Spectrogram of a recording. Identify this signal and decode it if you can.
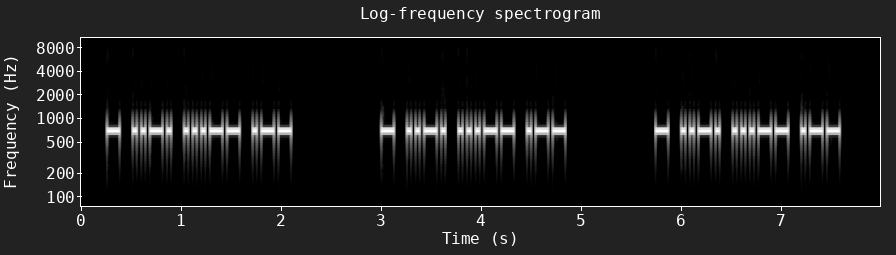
Morse code, heard as a keyed tone, about 28 wpm, 700 Hz. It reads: TF3W TF3W TF3W
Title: DXCC-100 Call Signs - 4 Characters - Repeated 3x - 28wpm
